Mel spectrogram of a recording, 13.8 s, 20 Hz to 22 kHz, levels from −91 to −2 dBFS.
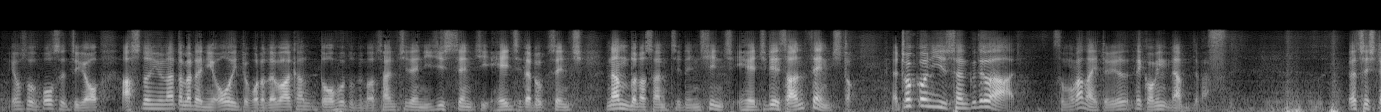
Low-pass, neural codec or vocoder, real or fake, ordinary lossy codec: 7.2 kHz; codec, 16 kHz, 0.3 kbps, FocalCodec; fake; AAC, 48 kbps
